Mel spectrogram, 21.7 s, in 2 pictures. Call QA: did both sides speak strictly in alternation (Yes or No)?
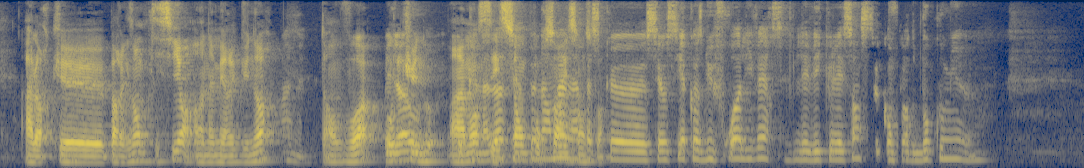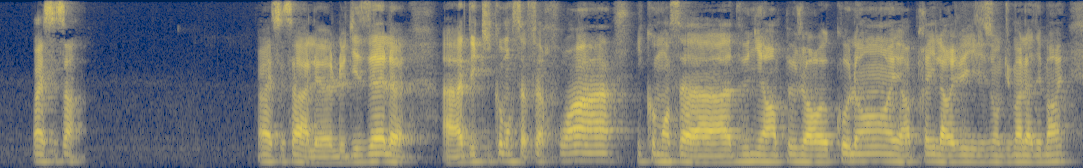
No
